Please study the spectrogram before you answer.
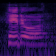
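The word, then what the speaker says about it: hej då: like how do you say bye in Swedish hey Dora hey Dora okay so I'm Sophia this is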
